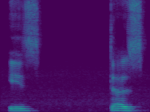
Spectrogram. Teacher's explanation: almost always adding an s in English to the conjugation but the pronunciation is more like a soft Zed sound rather than a clean s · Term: soft Z sound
